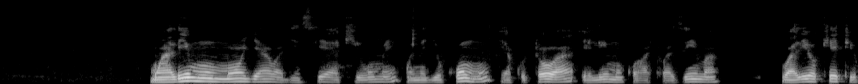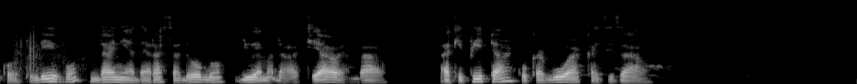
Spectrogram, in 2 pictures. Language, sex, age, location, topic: Swahili, male, 25-35, Dar es Salaam, education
